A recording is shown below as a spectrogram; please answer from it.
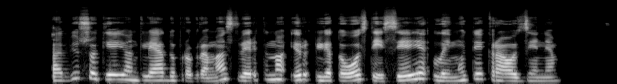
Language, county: Lithuanian, Telšiai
